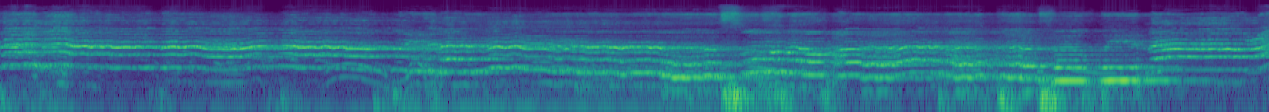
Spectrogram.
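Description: A woman's melodic Qur'an recitation (tilawah), one long ornamented phrase. It starts high, sinks gradually to a low held note near the end, then leaps back up high.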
